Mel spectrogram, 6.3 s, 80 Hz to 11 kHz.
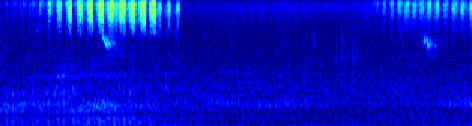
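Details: A meadow grasshopper (Pseudochorthippus parallelus) sings in Elsbethen, Austria, on 27 July 2019. It gives dry, rasping bursts of rapid pulses that swell in loudness, then pause.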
